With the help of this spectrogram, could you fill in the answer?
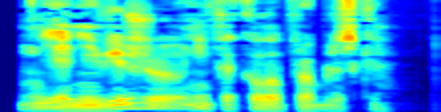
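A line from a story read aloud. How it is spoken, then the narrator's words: Muttered. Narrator (Russian): пробормотал он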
